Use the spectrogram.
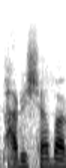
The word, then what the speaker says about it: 바르샤바: 어 워시 5 그 폴랜드 의 수도인 우리는 바르샤바 그렇게 발음하는 거두어 시료의 있는 그 유대인들을 첨부 잡아가지고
